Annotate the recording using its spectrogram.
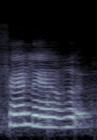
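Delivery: Feller said as "feller", Hebrew style; Israeli mispronunciation. Shown as a demonstration. Imitating Israelis mispronouncing her name. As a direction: say Feller like an Israeli clerk reading it. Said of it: "the Israelis call me".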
